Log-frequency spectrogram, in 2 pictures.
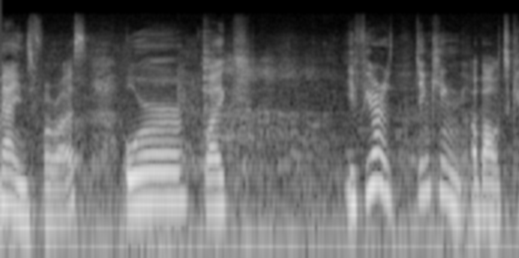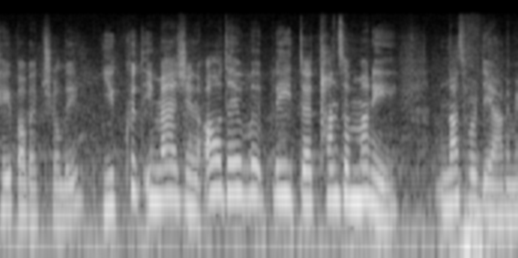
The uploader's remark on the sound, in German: Festivalausgabe live aus dem Merkerareal in Baden.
